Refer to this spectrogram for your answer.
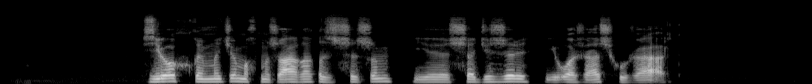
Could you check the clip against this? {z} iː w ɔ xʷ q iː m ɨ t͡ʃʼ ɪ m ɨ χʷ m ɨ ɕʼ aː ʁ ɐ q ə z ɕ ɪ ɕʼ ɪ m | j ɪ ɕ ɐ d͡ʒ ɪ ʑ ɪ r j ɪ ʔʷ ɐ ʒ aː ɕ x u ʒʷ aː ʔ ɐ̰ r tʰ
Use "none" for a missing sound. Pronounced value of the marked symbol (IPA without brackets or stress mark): z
